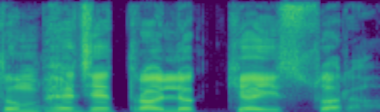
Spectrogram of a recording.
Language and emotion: Odia, neutral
